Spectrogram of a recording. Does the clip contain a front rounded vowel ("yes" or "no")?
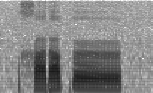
yes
